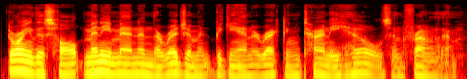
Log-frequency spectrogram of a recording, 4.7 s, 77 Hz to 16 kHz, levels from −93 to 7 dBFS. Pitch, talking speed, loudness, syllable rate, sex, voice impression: 105 Hz, 205 wpm, -20 LUFS, 5.4 syllables/s, male, masculine, very adult-like, thick, cool, sincere, calm, mature, slightly wild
